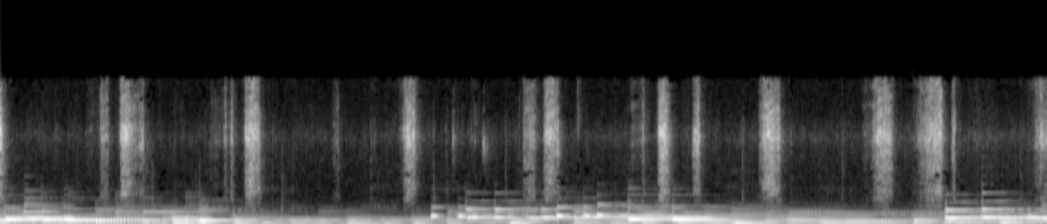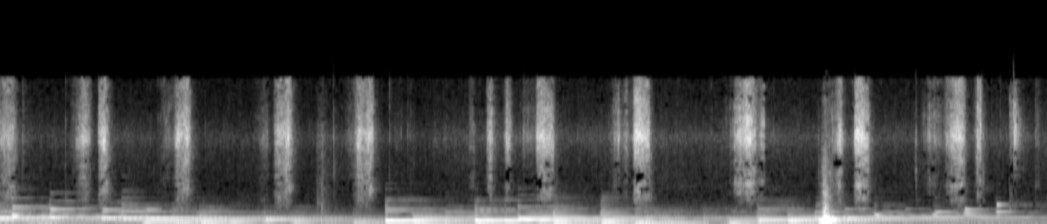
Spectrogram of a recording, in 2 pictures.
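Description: Instrumental background music of held melodic notes, over short, irregular scraping strokes of a julienne peeler shredding a raw peeled potato. A single sharp knock comes near the end.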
